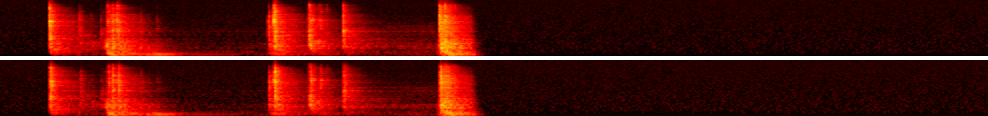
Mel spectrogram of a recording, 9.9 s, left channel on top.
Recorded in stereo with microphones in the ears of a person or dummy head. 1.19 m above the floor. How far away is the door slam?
About 1.4 m.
